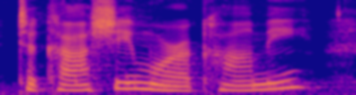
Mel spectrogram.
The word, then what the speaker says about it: Takashi Murakami: In reading Yayoi's bio, the correct pronunciations of 2 mentions are Takashi Murakami and the Holt Smithson Foundation.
